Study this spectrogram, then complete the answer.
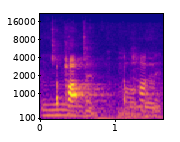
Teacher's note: the r t sound is like you cut it off at the back of your throat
